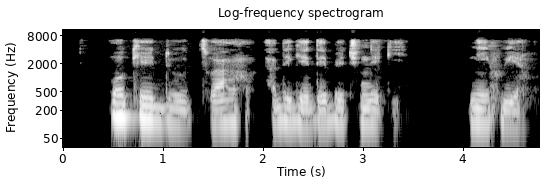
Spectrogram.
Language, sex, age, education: Igbo, male, 30-45, tertiary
